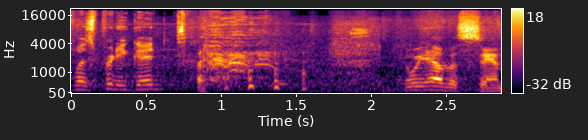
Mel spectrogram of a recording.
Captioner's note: laughs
